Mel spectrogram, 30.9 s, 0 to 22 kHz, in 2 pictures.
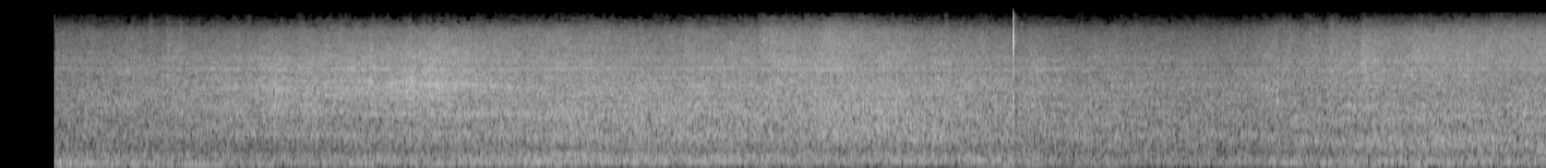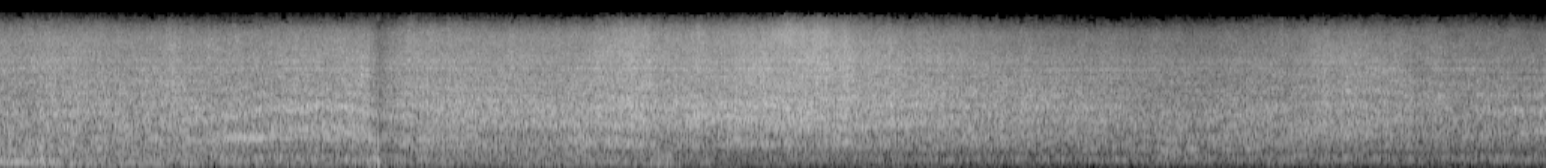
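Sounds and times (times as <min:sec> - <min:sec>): strong wind: 0:00.6 - 0:26.1
rain: 0:00.6 - 0:30.9.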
